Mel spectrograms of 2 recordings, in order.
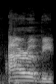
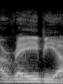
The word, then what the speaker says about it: Araby: It's Araby, not Arabia.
